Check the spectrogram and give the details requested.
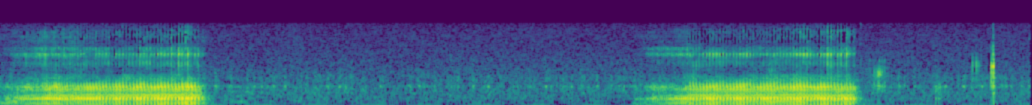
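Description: Two loud, buzzing snores on breathing in with quiet pauses between; a flat-faced dog snoring in sleep.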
